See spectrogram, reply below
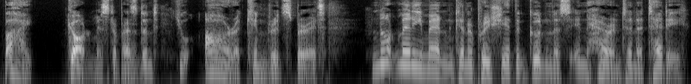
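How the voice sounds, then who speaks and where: A pompous yet childlike British statesman acted by a man for an audio comedy. His voice is raspy and dry, with huge theatrical swings in pitch. He speaks formally, with sentimental, effusive warmth. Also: huge pitch swings, normal speed, dry recording. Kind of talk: comedic audio drama acting.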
